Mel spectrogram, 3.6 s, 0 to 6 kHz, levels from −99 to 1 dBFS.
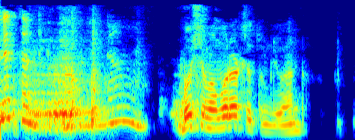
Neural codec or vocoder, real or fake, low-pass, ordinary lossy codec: none; real; 5.4 kHz; MP3, 32 kbps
